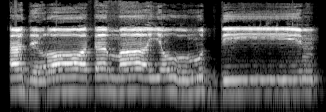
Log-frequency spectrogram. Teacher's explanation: دال حروف قلقلہ میں سے تو اس کو ظاہر کریں گے، اور آپ اوپر چھوٹا سا الف ہے تو اس کو تھوڑا کھینچیں گے، یعنی 1 سے 2 سیکنڈ۔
